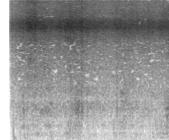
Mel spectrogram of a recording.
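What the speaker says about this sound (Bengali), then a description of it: "মশলাটা ভালো করে কষিয়ে নেওয়া হবে।" A ground paste of cumin, whole garam masala and cashew frying in a pan gives a steady, bright hiss that starts abruptly and holds evenly for a couple of seconds, close and alone.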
